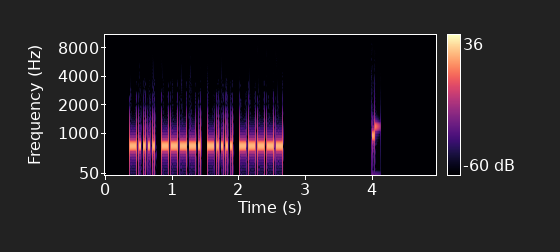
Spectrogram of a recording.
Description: Morse code, heard as a keyed tone, about 34 wpm, 700 Hz. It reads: 6960
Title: Numbers - 4-Digit 35wpm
